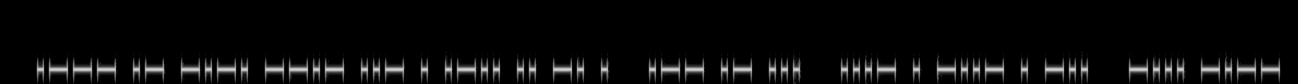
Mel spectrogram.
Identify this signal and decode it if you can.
Morse code, heard as a keyed tone, about 20 wpm, 700 Hz. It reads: JACQUELINE WAS VEXED BY
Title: Pangram Challenge v2 - 20wpm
